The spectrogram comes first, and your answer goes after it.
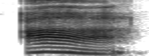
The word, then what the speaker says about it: ㅏ: To write ah, draw a vertical line from top to bottom. Then a short line from left to right. To pronounce it, open your mouth wide and lower your tongue.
